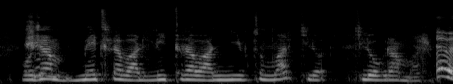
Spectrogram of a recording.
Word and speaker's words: Newton: Bu Newton diye okunur ama pardon yazılır ama sakın Newton diye okumayın. Newton diye okunur.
